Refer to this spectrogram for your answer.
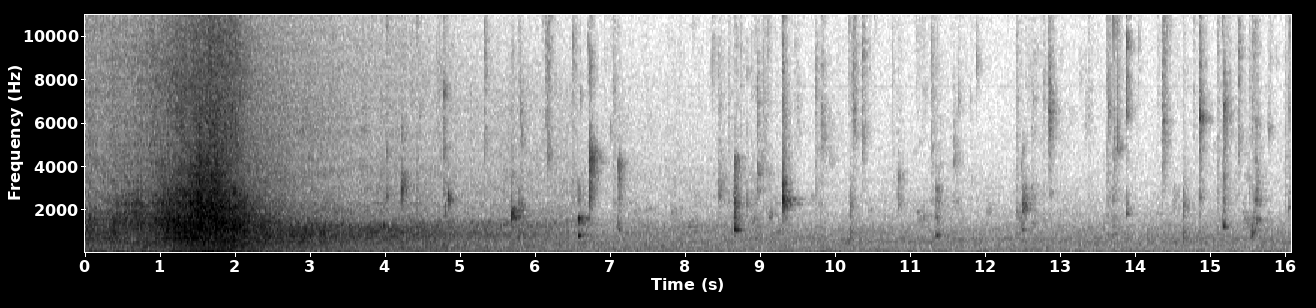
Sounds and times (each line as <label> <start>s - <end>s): occasional passing car 0.0s - 8.3s
Distant highway hum 0.0s - 16.0s
Water dripping inside manhole 0.0s - 16.0s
